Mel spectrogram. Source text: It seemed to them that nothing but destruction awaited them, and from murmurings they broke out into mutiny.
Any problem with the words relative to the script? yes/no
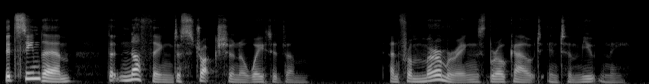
yes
